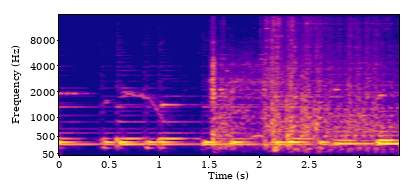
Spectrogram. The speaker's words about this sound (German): Und schon läuft der Motor wieder.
